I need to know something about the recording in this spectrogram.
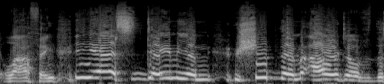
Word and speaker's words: DAM13N: Yes, Damien, shoot them out of the sky. And you know that Damien is spelled DAM13N. It's how she pronounces it.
